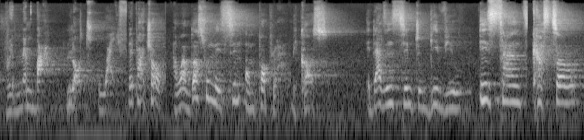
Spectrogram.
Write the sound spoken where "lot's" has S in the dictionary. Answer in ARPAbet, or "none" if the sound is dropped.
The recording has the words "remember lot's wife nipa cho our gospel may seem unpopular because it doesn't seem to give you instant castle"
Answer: none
